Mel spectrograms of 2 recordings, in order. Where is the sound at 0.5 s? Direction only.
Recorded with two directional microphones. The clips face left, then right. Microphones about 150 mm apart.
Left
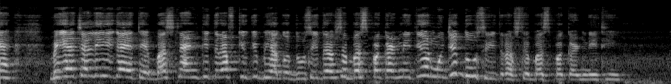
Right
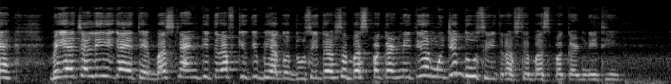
20° right (ahead or behind).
